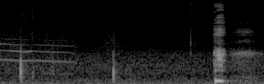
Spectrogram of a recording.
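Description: A cat named Kamisama, formerly a believer's pet taken in a year ago after its owner died, lets out one short, fairly clear meow near the end, after a couple of faint clicks in an otherwise quiet setting. No one speaks.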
